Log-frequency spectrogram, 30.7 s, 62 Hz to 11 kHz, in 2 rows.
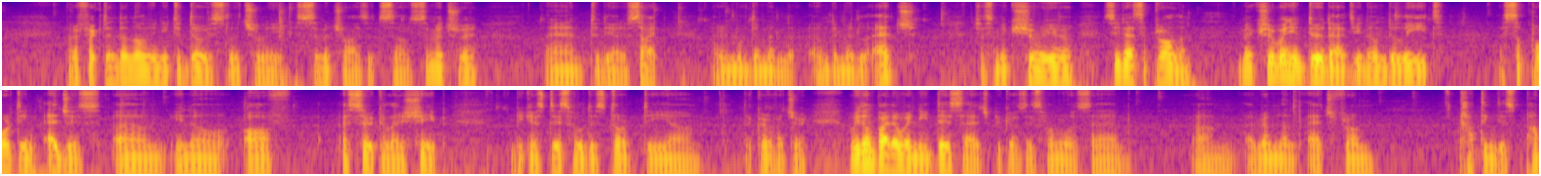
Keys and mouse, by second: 0.5 middle click, 1.8 alt+x, 6.3 Tab, 7.3 x, 8.2 x, 9.5 shift+middle click, 10.3 shift+middle click, 11.7 ctrl+z, 14.2 shift+click, 14.8 middle click, 15.9 shift+click, 16.7 shift+click, 17.6 shift+click, 19.1 shift+middle click, 19.1 shift+click, 19.8 x, 21.4-22.4 middle drag, 22.8 alt+click, 23.6 middle click, 24.3 x, 25.5 middle click, 26.6 middle click, 28.5 shift+middle click, 29.1 middle click.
